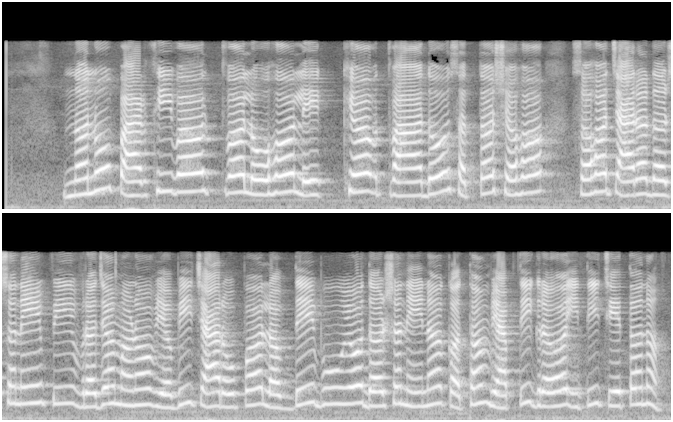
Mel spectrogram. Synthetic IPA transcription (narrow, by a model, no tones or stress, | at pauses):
nənupaɾt̪ʰiʋət̪ʋəloːɦəlekʰjət̪ʋad̪osət̪ːəʃəɦə | səɦət͡ʃaɾəd̪əɾʃənepiʋɾəd͡ʒəməɳoʋjəbʱit͡ʃaɾopələb̚d̪ebʱujod̪əɾʃəneːnəkət̪ʰəmʋjap̚t̪iɡɾəɦəit̪it͡ʃeːt̪ənə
